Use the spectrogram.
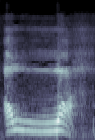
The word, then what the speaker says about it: Allah: Kalau kita cukup Allah gitu kayak bercanda sama teman aja. Allah lu gitu aja tersinggung gitu ya. Kayak begitu ringan gitu bacanya itu ringan. Tapi kalau mereka itu terpengaruh dengan bahasa Arab jadi enggak ringan.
